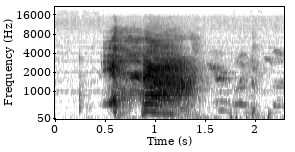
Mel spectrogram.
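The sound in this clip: Sputtering cough and throat clearing after a drink goes down the wrong pipe: a loud, harsh voiced burst, followed by a few fainter hacking clicks.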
